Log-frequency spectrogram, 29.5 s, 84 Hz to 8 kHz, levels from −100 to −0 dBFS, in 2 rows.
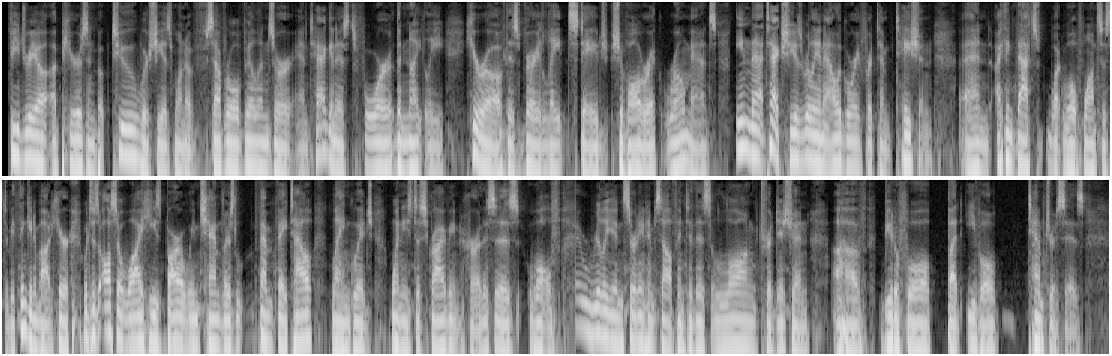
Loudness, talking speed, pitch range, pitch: -20 LUFS, 155 wpm, 95-110 Hz, 100 Hz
